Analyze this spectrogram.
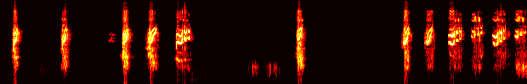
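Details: Female Ultramarine grosbeak from northeastern Brazil calling to arouse a male: scattered sharp chips with brief low faint notes in a gap, ending in a quick string of harsh, buzzy, high chirps.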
